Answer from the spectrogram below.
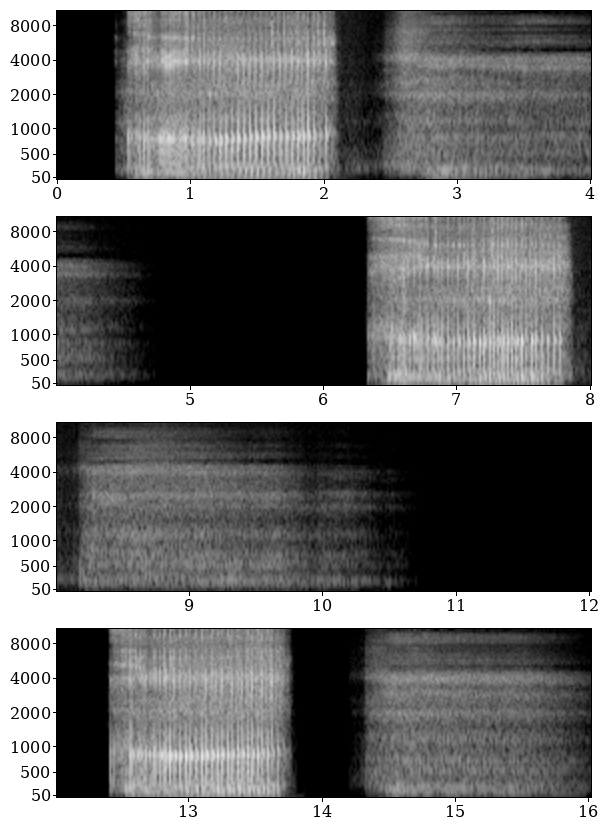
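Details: Simulated snoring by shut-down robots in the animated show PJ Masks: a loud rasping inhale, then a softer whistling exhale, repeated three times; comic, not a real sleeper.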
